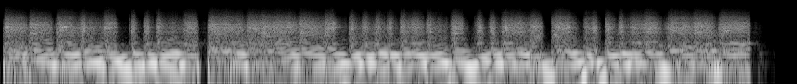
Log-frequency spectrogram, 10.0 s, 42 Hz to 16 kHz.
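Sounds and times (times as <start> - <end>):
chunky guitar riff: 0.0 - 9.7.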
